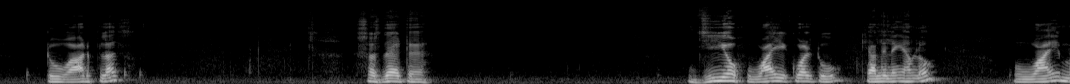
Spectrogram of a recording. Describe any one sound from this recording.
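An elderly man speaks calmly in a lecturing tone, in short phrases with pauses.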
